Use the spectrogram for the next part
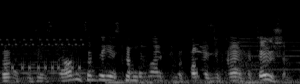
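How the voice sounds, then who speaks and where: A man's voice: high voice, brisk, over loud music, lightly acted. A man playing a formal courtroom judge in a game, with official phrasing.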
